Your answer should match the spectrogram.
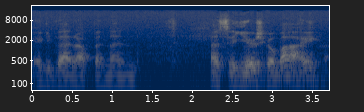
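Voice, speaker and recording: A man's voice: sits low, expressive, a little slow, mellow. A man in his eighties, a retired judge, telling rambling stories in an oral history interview and acting out the quotes. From United States. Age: 80s. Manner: rambling, anecdotal, acts out quotes. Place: formal office with flags, seated on sofa.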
